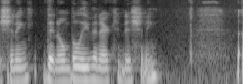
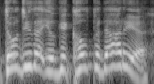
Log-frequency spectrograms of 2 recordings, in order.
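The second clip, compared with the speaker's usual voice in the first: imitating Italian man; 11 semitones higher than usual. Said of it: "and he's like".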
